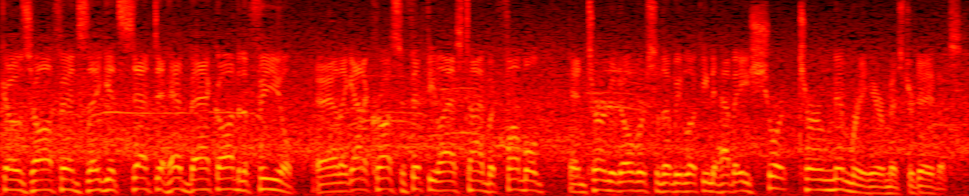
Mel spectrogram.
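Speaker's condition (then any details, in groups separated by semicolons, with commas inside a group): No condition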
